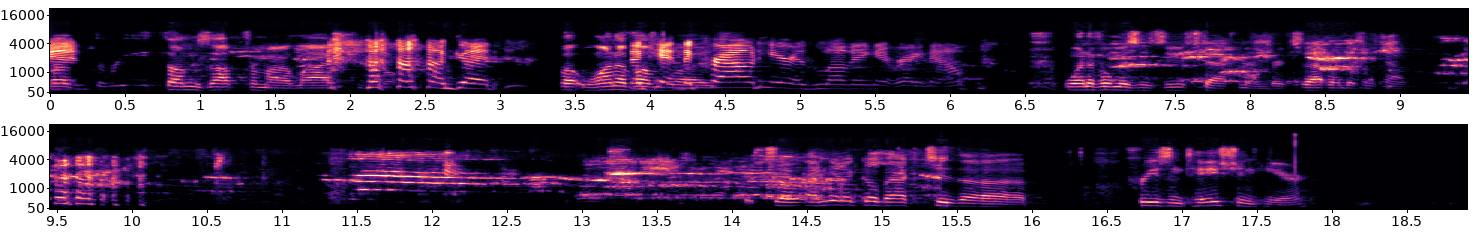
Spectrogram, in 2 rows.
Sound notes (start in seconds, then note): 1.8 chuckles; 9.5 chuckling; 9.6 children chattering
